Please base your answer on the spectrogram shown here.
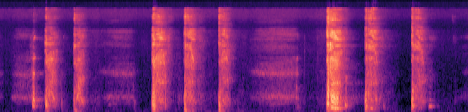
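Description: About nine short, harsh coughs in clusters with faint breaths between; a repeated morning cough.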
